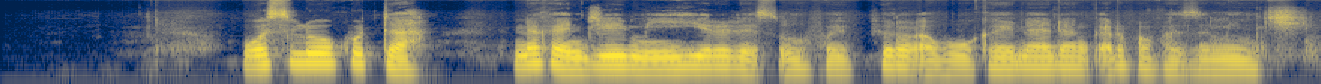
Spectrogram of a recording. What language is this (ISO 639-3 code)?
hau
